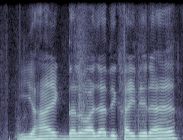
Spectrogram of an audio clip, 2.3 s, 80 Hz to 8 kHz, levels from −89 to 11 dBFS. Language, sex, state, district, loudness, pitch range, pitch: Hindi, male, Bihar, Patna, -12 LUFS, 165-175 Hz, 165 Hz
